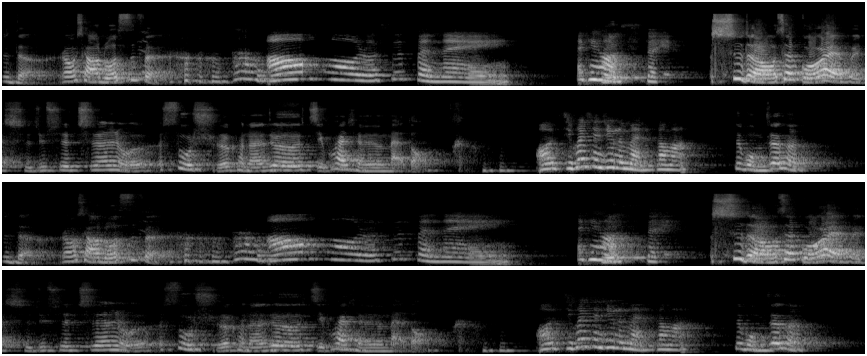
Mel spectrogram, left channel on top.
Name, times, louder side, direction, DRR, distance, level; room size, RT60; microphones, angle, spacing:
voice 1, 0.0-2.7 6.0-6.2 7.1-13.2 13.6-13.7 16.0-16.6, left 3 dB, 60° left, 7 dB, 1.2 m, -25 dB
voice 2, 2.6-5.1 5.8-6.2 6.5-6.7 14.0-15.5, left 5 dB, 35° left, 12 dB, 0.3 m, -24 dB
7.6 x 6.8 x 8.1 m, 0.98 s
head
